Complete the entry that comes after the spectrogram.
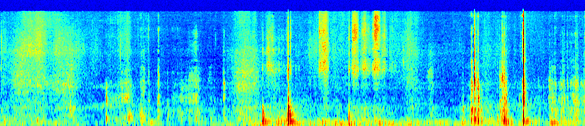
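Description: Fingertips in fingerless gloves press and slide many small solid wooden pieces inside the hardwood frame of a small square wooden packing tray puzzle with a light wood base. Soft rubbing and scraping are broken by a few short, sharp wooden clicks.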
